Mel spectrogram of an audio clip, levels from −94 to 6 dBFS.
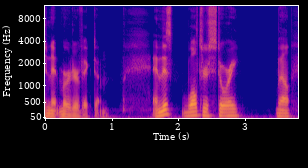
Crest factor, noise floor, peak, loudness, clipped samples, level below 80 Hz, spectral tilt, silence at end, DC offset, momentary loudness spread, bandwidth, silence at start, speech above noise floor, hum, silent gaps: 18 dB; -53 dBFS; -10 dBFS; -28 LUFS; under 0.1%; -48 dBFS; -5.5 dB/octave; 0.1 s; under 0.1%; 13 LU; 12 kHz; 0 s; 25 dB; none; none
